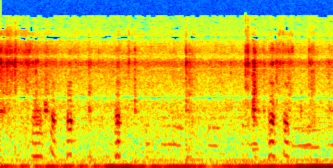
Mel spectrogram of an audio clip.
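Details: Chickens feeding on a cabbage ball in their run; short, irregular clucks and chirps spread through the clip over a strong low hum.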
